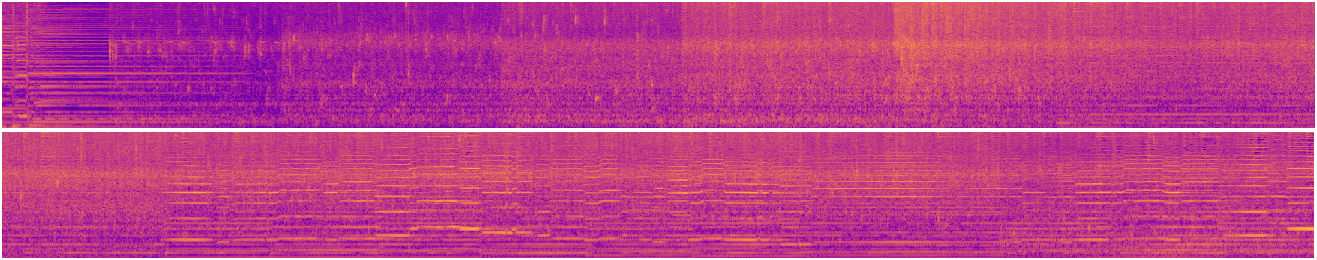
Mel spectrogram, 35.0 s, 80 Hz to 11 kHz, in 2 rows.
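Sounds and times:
sustained string music: 0.0s - 3.8s, 14.0s - 35.0s
creek trickling over stones: 1.6s - 35.0s.

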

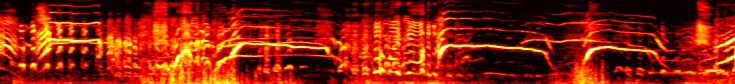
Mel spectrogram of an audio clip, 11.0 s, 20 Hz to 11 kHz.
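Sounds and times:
woman and girl screaming: 0.0s - 1.8s, 2.6s - 5.1s, 6.5s - 10.0s, 10.7s - 11.0s.

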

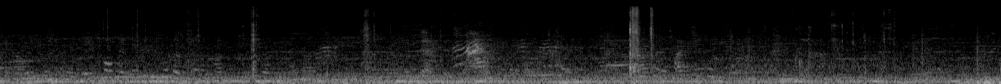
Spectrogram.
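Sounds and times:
faint background voices: 0.0s - 10.0s.

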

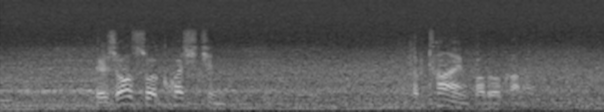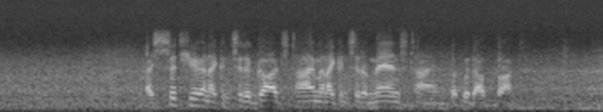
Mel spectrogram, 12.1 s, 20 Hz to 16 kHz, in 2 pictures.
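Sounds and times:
low rumble of city background: 0.0s - 12.0s.

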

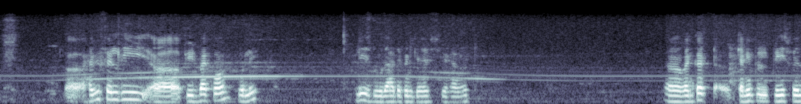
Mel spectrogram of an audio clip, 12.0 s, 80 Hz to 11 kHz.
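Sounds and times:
faint thin electronic tones: 0.0s - 7.4s, 8.6s - 12.0s.

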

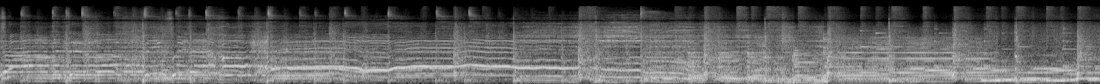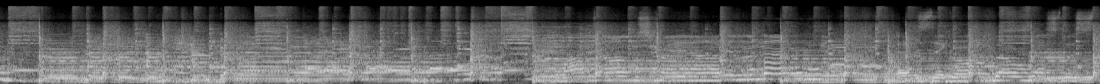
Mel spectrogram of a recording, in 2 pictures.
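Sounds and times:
drum kit steady beat: 0.0s - 22.0s
electric guitars: 0.0s - 22.0s.

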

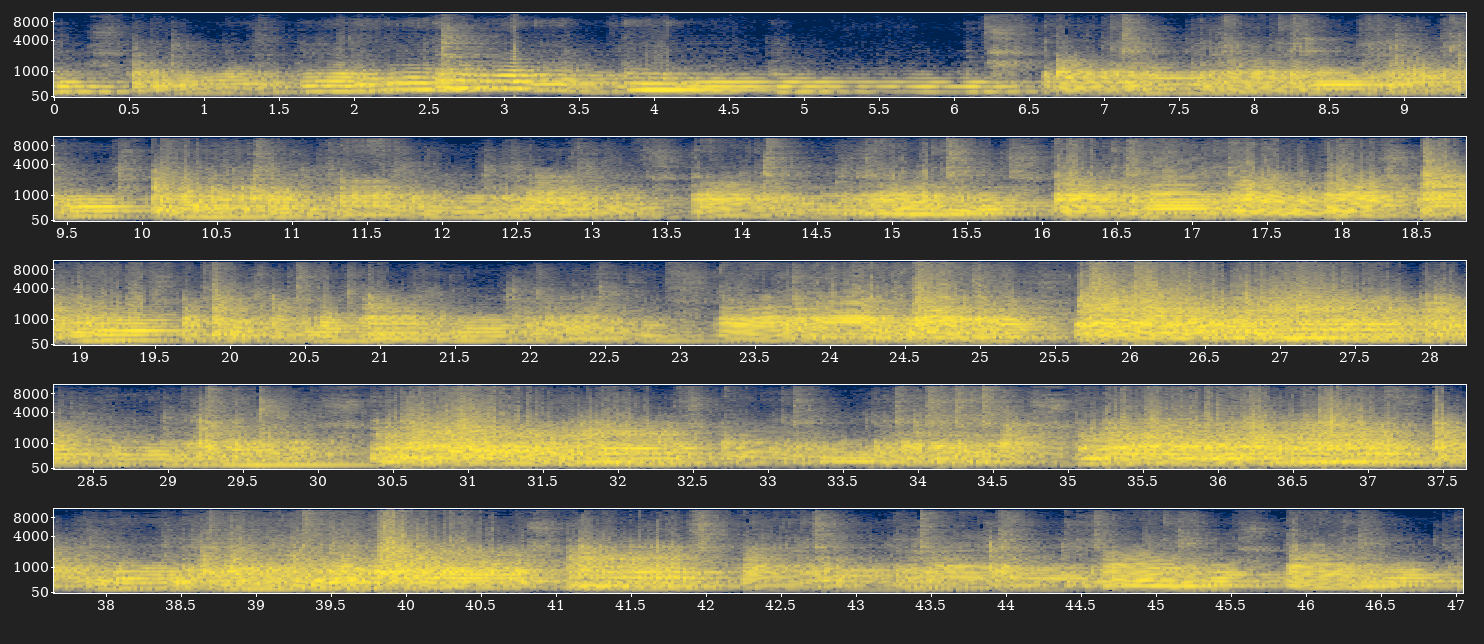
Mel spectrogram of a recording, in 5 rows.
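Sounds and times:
bass trombone solo: 0.0s - 47.0s.

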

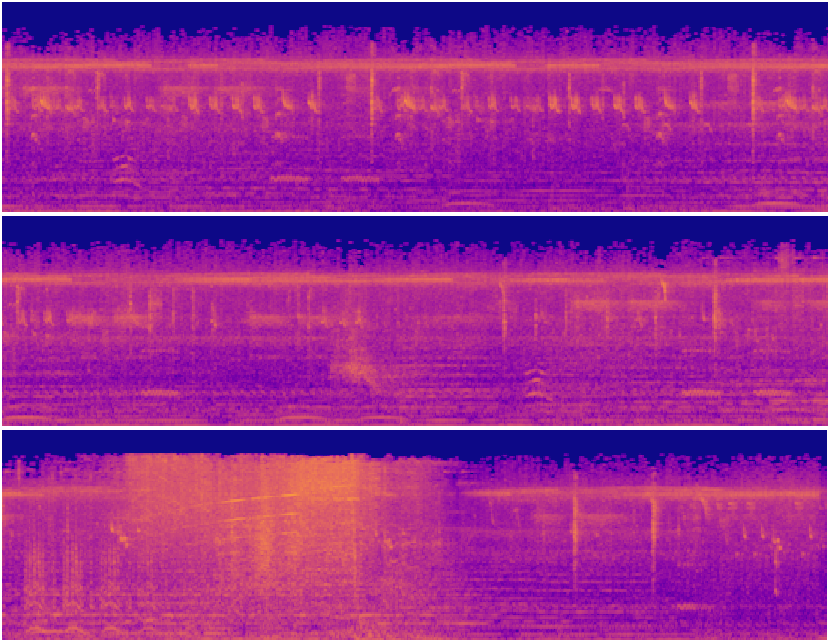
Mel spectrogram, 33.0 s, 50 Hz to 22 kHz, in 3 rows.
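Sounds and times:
high insect trill: 0.0s - 33.0s
low music drone: 0.0s - 33.0s.

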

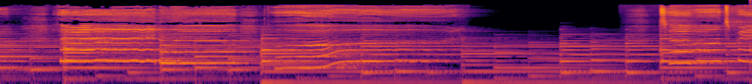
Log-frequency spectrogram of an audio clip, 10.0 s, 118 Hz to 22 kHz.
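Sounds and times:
woman singing: 0.0s - 6.4s, 8.6s - 10.0s
piano accompaniment: 0.0s - 10.0s.

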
